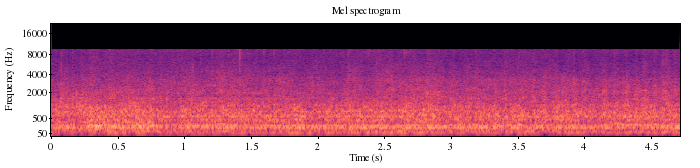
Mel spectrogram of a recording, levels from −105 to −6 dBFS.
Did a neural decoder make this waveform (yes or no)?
yes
